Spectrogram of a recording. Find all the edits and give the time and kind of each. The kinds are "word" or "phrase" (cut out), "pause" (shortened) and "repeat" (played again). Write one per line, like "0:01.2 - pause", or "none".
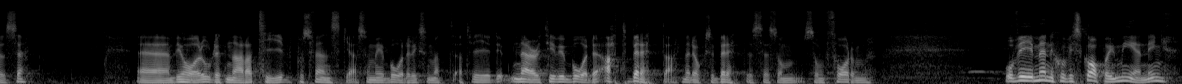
none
